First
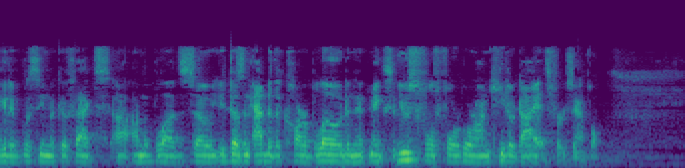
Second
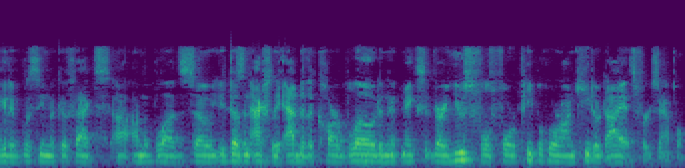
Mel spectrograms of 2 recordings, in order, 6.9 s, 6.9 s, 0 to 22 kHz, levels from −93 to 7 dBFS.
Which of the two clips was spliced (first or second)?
first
